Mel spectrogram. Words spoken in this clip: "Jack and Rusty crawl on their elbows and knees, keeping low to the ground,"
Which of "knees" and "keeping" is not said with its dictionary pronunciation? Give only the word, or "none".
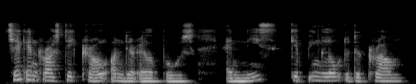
knees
